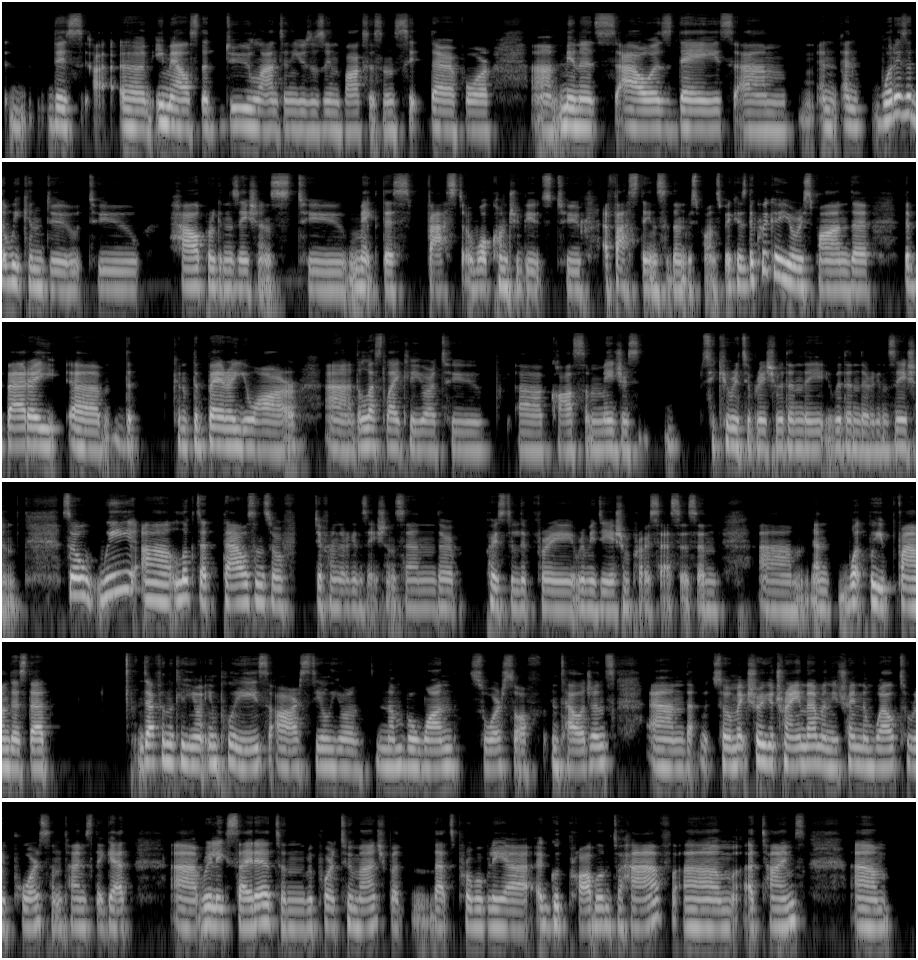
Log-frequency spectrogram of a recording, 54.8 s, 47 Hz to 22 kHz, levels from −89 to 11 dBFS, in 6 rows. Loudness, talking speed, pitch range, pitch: -26 LUFS, 160 wpm, 150-175 Hz, 160 Hz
